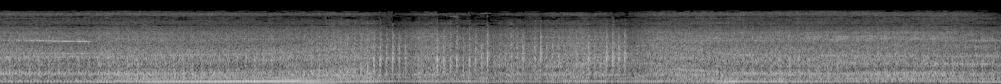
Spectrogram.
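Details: Mitsubishi 3000GT/Dodge Stealth twin turbo, around 2006, the day after the #4 rod bearing spun, last start before teardown and rebuild: idle with a couple of blips and a deep rhythmic knock under the engine noise that follows the revs; rod knock.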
